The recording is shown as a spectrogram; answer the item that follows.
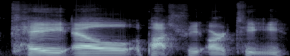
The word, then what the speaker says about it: Kl'rt: It's spelled KL''RT, so probably pronounced Kl'rt.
